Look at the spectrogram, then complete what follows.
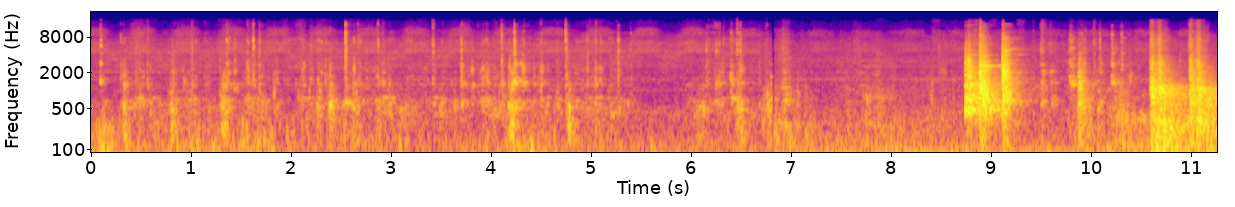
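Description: Scattered light clinks and knocks of objects being handled, with louder clattering about nine seconds in and again near the end.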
